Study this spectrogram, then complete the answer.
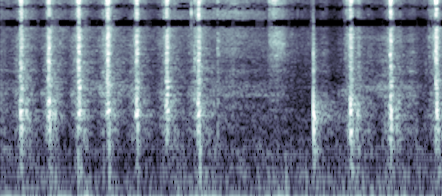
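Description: Knife chopping fresh parsley leaves on a board, a steady run of crisp close taps about four per second with a brief pause before the rhythm resumes.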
